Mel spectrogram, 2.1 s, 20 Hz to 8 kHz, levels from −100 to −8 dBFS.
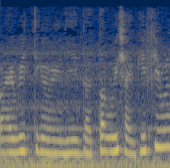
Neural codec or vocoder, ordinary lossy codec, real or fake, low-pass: none; MP3, 32 kbps; real; 7.2 kHz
